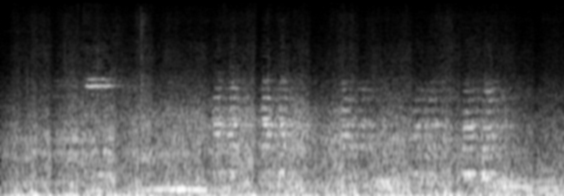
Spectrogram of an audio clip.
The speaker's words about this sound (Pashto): دلته د خلکو او موټرانو ګڼه ګوڼه ده.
